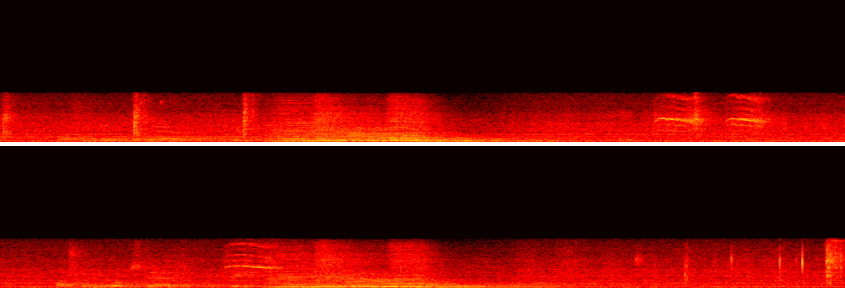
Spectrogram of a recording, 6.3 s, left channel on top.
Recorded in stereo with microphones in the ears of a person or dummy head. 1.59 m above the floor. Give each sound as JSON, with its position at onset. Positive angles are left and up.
{"t": 0.4, "sound": "a man speaking", "side_deg": -65, "distance_m": 1.2}
{"t": 2.0, "sound": "singing", "side_deg": 80, "distance_m": 4.5}
{"t": 3.3, "sound": "a cupboard door", "side_deg": 65, "distance_m": 2.5}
